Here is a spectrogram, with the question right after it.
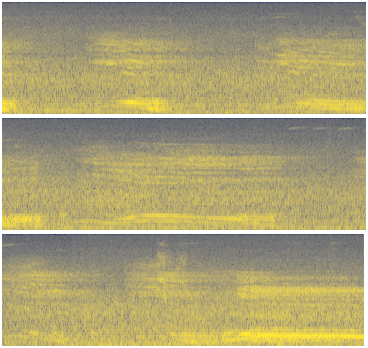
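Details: A red deer stag gives a series of deep, moaning roars during the autumn rut starting at the end of September, bellowing as mature stags challenge rivals and defend hinds.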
